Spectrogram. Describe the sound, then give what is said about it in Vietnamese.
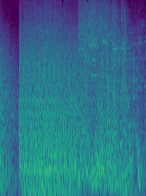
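A burst of gunfire fired into the air starts abruptly and roars on as a loud, dense, continuous rattle for about two seconds. “Nói là làm, một tràng đạn nổi lên.”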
